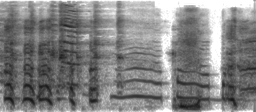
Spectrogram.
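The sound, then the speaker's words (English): Chicken clucking: a quick run of short, choppy clucks, then a drawn-out, crow-like call and a few more clucking bursts, all fairly loud and with no speech over them. “It's like, this is my new gibberish jukebox. Like, it's just going to be chicken.”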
